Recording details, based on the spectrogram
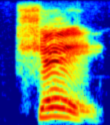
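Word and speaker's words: Hsieh: born in Illinois but the pronunciation given on there is that as if it were spelled s-h-a-y huh he retired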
